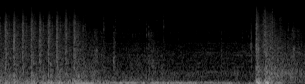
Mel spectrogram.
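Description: Rapid bursts of automatic gunfire from Grand Theft Auto 5 rattle in quick repeated shots, pause, then return with a louder volley near the end.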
